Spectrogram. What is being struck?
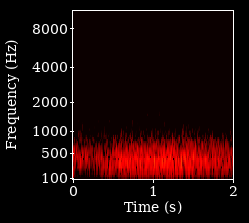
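Nothing is struck.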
